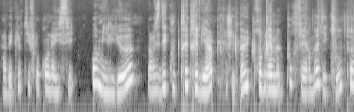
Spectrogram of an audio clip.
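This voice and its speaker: A woman's voice: fairly high pitch, a little mellow, a little hiss or hum. A woman with a head cold and blocked nose, talking nasally as she casually presents handmade crafts as a channel host. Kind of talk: casual craft showcase narration.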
